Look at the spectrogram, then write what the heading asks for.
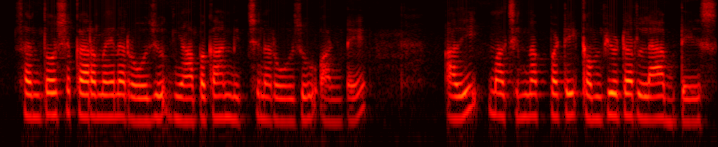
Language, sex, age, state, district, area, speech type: Telugu, female, 30-45, Andhra Pradesh, Krishna, rural, spontaneous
